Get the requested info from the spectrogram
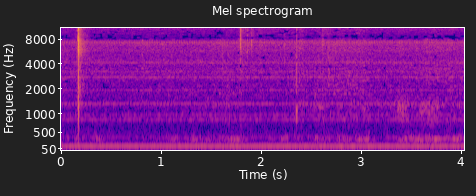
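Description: A sharp metallic click just after the start as a small jump ring is worked shut between two pairs of jewelry pliers, followed by a few faint ticks and soft handling of the chain over a steady low hum.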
